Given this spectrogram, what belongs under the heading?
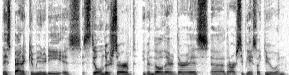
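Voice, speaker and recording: A man with a Puerto Rican accent, a native Spanish speaker, hosting a casual podcast interview and talking haltingly with many restarts and fillers. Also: on the low side, flat delivery, warm tone. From Puerto Rico. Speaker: podcast host.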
